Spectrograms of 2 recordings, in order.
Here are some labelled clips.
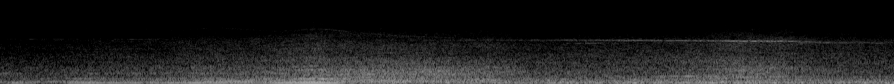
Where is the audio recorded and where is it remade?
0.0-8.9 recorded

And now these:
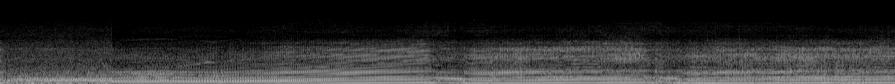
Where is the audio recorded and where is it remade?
0.0-4.9 recorded; 4.9-9.0 remade

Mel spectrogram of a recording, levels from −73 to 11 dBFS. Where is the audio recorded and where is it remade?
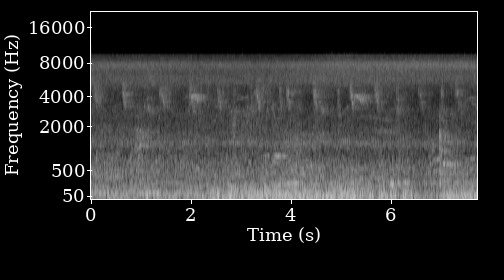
0.0-5.4 recorded; 5.4-6.1 remade; 6.1-7.7 recorded

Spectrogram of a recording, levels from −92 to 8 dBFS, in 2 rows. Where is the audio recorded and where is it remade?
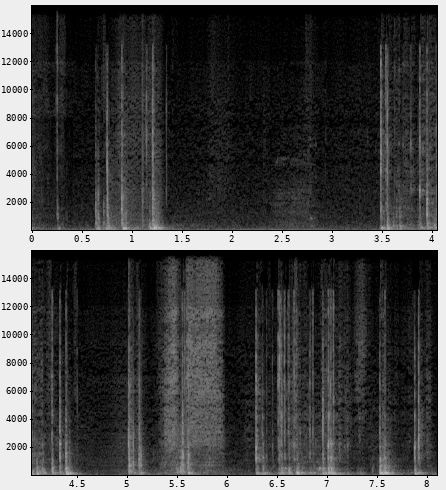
0.0-0.8 recorded; 0.8-1.3 remade; 1.3-4.6 recorded; 4.6-5.2 remade; 5.2-8.1 recorded

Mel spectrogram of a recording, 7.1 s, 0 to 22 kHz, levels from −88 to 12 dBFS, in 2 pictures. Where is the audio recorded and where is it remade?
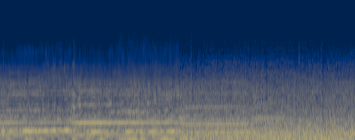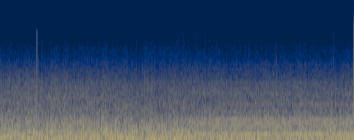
0.0-1.8 remade; 1.8-7.1 recorded

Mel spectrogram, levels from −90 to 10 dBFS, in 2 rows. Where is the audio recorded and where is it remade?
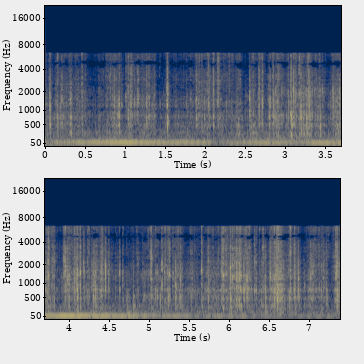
0.0-1.7 recorded; 1.7-5.3 remade; 5.3-7.4 recorded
